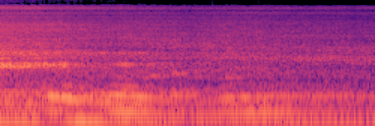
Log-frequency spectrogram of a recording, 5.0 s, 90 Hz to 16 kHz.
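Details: 1971 Honda 1300 Coupe 9S, air-cooled 1300 four-carb dry-sump four-cylinder, 4-speed, after carb rebuild and ignition cleanup, parking-lot drive: pulls away revving smoothly, steady firing rising cleanly with speed, no misses or knocks.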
